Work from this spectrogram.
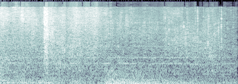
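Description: A fire spell cast in the video game Hogwarts Legacy, a loud low whooshing boom that swells about midway through the burst, with a sustained roaring rumble and no talk.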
